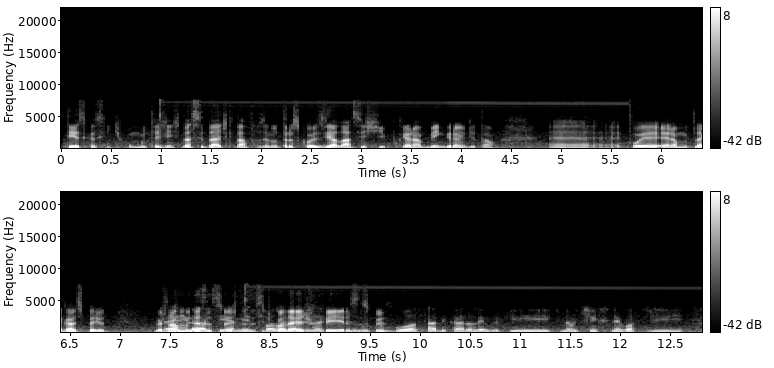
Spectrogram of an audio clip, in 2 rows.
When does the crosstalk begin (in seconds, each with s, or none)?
7.4 s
